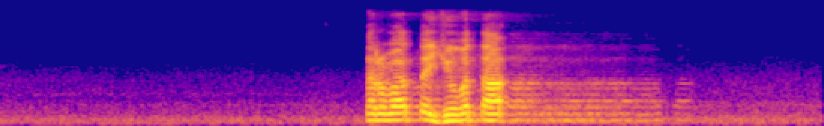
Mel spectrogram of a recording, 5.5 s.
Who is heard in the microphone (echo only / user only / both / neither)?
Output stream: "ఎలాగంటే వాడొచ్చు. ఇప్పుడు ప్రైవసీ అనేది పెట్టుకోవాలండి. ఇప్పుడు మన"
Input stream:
user only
